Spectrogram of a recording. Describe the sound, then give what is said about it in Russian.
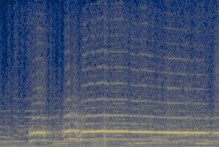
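A rooster crows once, a loud cock-a-doodle-doo with a long sustained high note that holds for about two seconds before trailing off. “Слышишь? Он поет свою песенку.”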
